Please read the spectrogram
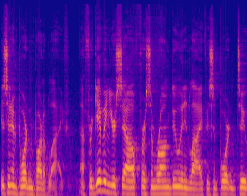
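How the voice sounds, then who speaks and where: A man with a Mississippi accent speaks at a moderate pace and a medium pitch. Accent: US Southern (Mississippi). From South Mississippi. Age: 50s. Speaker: sports radio host. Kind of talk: casual podcast monologue.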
